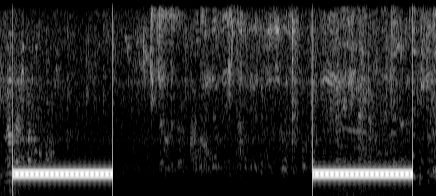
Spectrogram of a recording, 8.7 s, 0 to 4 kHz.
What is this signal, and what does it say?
Ringback tone (North America), 440 + 480 Hz, with speech.
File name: CENTRAL CAEA / out agcaea02 - .18792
